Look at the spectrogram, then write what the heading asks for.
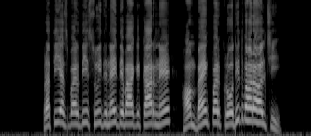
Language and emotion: Maithili, angry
